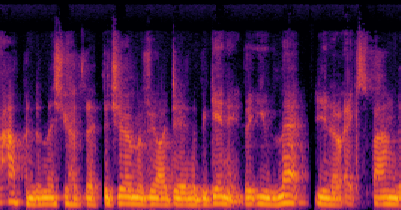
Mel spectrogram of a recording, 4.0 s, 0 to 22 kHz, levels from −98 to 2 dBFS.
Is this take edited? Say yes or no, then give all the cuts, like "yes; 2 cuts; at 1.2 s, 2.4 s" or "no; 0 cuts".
yes; 2 cuts; at 1.0 s, 2.8 s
